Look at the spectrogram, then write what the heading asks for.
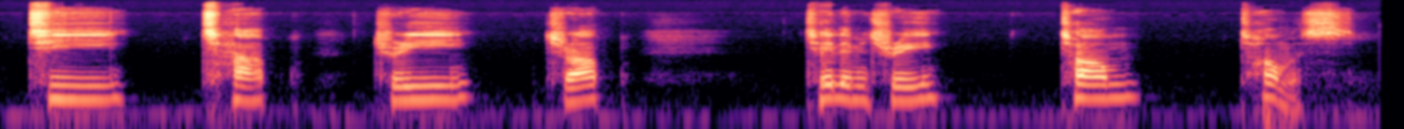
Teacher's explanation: T is voiceless, fortis, alveolar, plosive consonant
